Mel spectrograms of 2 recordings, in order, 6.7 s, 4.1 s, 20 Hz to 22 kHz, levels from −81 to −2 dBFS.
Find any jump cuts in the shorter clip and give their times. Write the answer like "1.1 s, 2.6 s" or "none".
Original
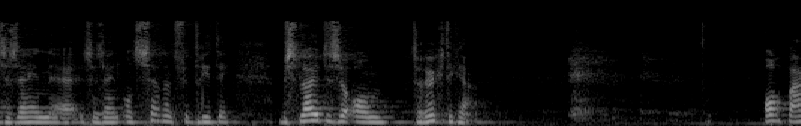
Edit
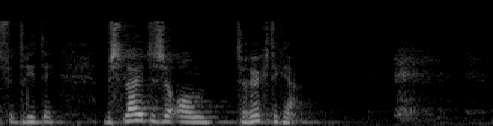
none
